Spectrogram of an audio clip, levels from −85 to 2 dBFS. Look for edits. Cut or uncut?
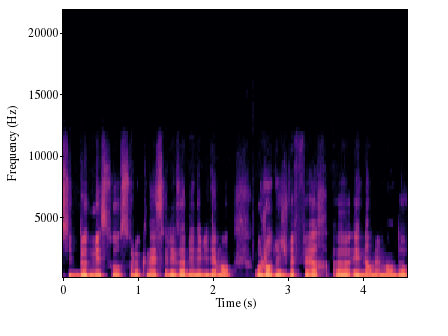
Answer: uncut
